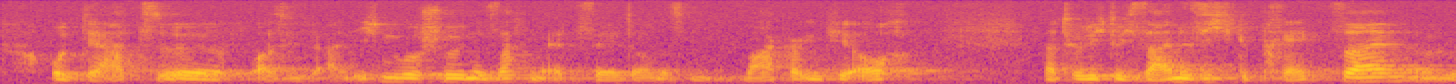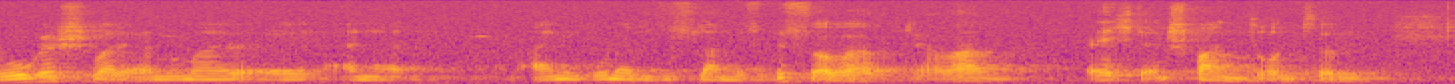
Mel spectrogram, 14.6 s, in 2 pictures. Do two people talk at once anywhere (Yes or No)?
No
